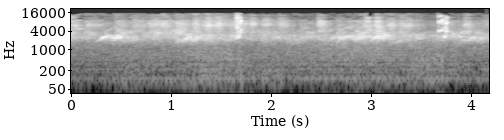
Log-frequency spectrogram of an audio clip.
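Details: Pet budgies chatter in high, overlapping warbles, with sharp chirps standing out at about 1.7 and 3.7 seconds.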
